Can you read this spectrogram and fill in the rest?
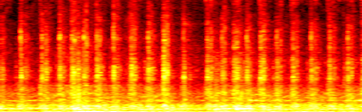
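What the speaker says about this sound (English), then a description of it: "I'm just swapping that across to a zigzag stitch" A sewing machine runs a zigzag stitch on a sewn animal head, its needle pulsing in a fast, steady, close rhythm throughout with no speech.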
